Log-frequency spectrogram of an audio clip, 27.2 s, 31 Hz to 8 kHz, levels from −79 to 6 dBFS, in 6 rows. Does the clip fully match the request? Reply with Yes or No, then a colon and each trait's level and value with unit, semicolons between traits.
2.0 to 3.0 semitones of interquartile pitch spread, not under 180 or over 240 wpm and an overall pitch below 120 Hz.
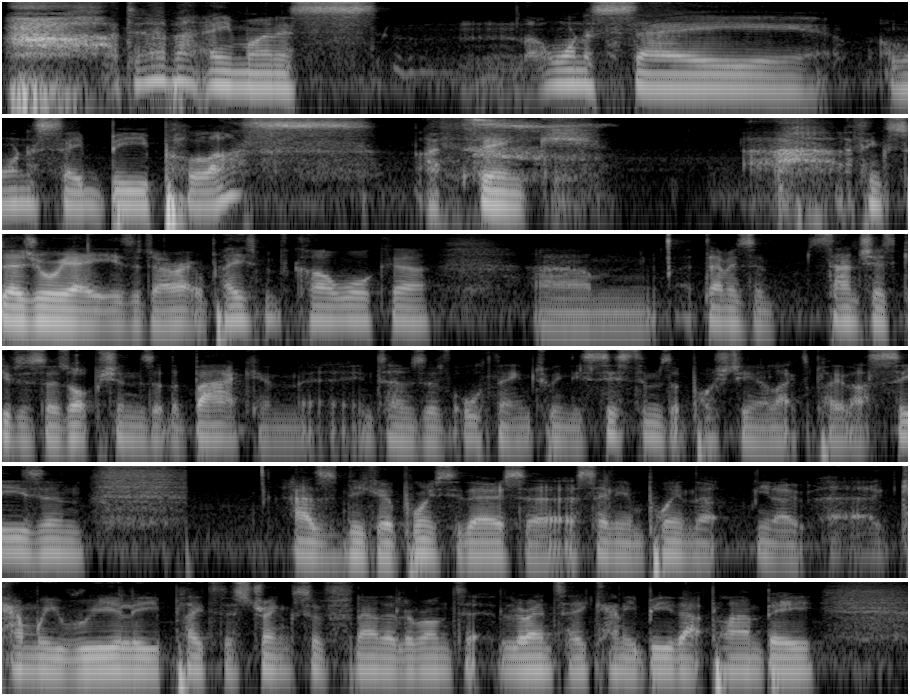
Yes: average, 2.7 semitones; average, 190 wpm; low, 100 Hz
